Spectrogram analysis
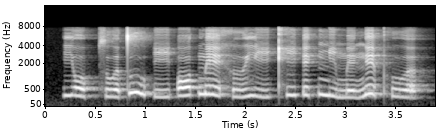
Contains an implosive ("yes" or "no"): no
